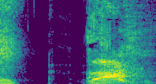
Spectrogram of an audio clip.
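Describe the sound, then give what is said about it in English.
A single sudden sneeze bursts out loud, preceded by a brief sharp intake of breath, then cuts off quickly. “The old man sneeze that comes out of nowhere.”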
